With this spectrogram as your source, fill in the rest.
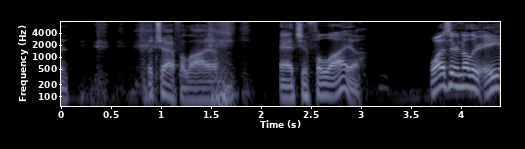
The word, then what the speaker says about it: Atchafalaya: So I want you to pronounce this bridge name for me. All right. Atchafalaya. Yes, he got it wrong. Yeah, Chipolaya. How do you say it? A Chaffalaya. Atchafalaya.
